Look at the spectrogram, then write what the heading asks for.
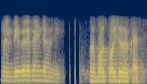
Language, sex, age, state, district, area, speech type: Odia, male, 18-30, Odisha, Dhenkanal, rural, conversation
